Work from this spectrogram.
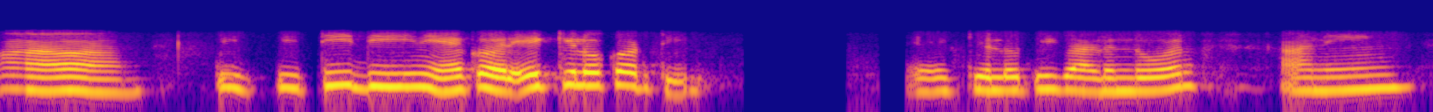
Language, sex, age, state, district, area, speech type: Goan Konkani, female, 18-30, Goa, Murmgao, urban, conversation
